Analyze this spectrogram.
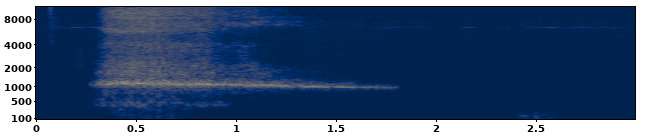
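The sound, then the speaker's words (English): One long, breathy exhale pushed out through the mouth, fairly soft and steady, fades out after about a second and a half and is followed by a brief faint rustle. “So exhale all the breath out of your mouth.”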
